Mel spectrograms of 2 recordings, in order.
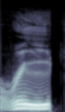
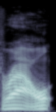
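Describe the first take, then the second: First: "route" said like "root". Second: "route" said to rhyme with "out"; ROUTE rhyming with out. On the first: Host offering both ways to say it, "route" as root. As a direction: say "route" with a long OO vowel. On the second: Host offering both ways to say it, "route" as rowt. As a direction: say "route" with an OW vowel. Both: Shown as a demonstration. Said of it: "whatever way you say it".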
